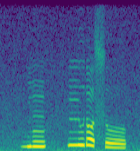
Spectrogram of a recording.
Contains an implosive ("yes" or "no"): no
